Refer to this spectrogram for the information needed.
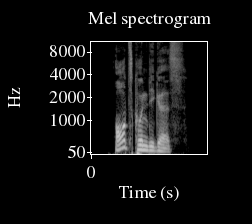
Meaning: strong/mixed nominative/accusative neuter singular of ortskundig
- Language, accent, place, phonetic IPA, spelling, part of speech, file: German, Germany, Berlin, [ˈɔʁt͡sˌkʊndɪɡəs], ortskundiges, adjective, De-ortskundiges.ogg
